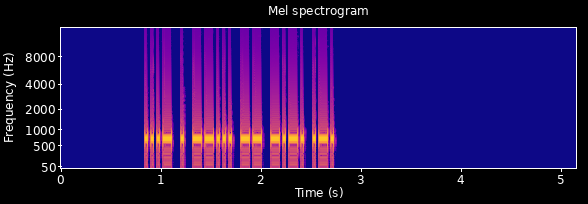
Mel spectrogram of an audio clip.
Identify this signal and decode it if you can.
Morse code, heard as a keyed tone, about 40 wpm, 700 Hz. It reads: VE7MCR
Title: DXCC-100 Call Signs - 6 Characters - Repeated 3x - 40wpm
